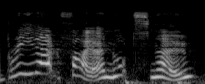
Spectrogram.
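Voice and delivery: teacher correcting the class; firm correction. Acted. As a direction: scold them firmly. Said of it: "said Madam Dragon".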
